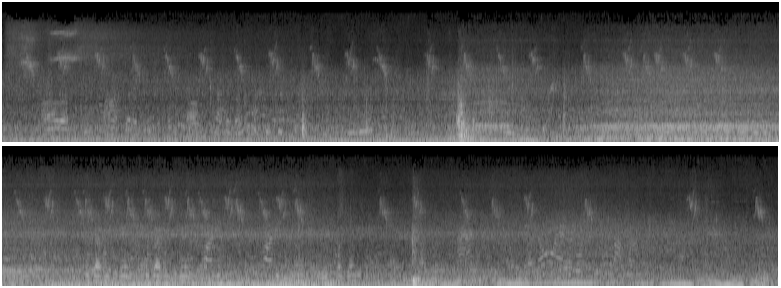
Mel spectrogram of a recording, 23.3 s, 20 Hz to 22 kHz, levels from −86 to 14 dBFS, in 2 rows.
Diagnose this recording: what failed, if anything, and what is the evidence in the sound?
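A doubled audio track runs from 9.51 to 16.63 s: the full sound repeats about one second later at roughly equal level, starting and stopping abruptly. Unlike an echo or reverb it has no decay or room colouring, so a duplicated capture path or misaligned edit is the likely cause.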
